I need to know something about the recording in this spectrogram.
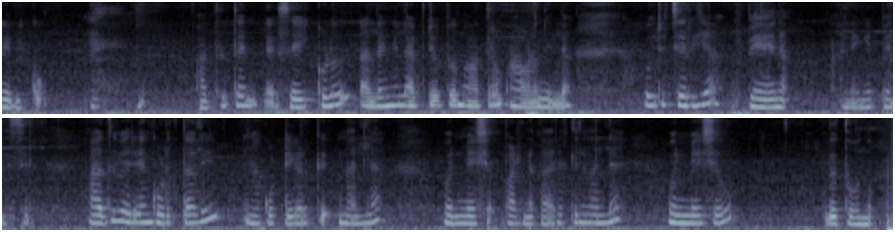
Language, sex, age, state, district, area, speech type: Malayalam, female, 18-30, Kerala, Kozhikode, rural, spontaneous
